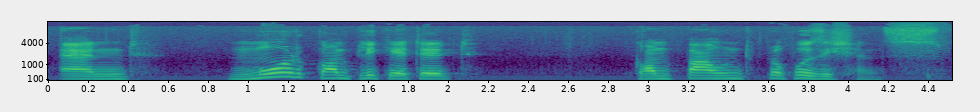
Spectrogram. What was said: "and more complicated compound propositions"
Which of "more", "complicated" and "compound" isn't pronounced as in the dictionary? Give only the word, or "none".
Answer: none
